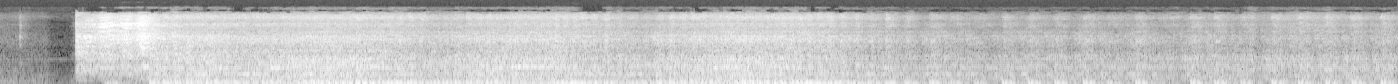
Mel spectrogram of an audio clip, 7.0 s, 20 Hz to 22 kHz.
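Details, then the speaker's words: Kawasaki Bajaj CT 150 single after valve clearance adjustment: fires up, revs, settles to a steady putt of about four beats a second with the earlier top-end ticking gone; normal idle. "guys Okay na wala na siyang lagitik"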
